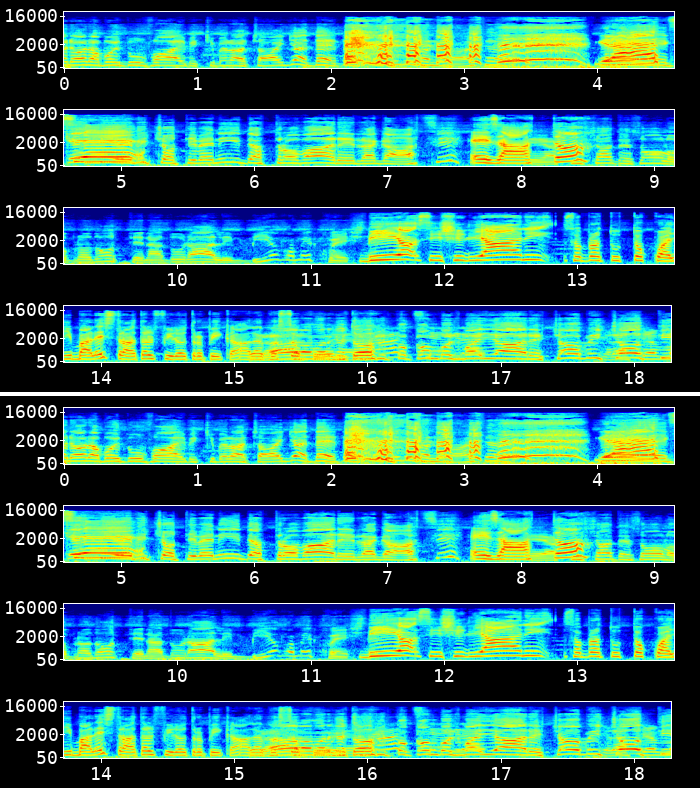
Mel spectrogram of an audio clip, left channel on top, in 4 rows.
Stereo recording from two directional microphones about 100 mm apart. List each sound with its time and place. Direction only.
0.0 s a man's voice: 30° right (ahead or behind)
2.0 s a woman's voice: centre (ahead or behind)
5.3 s speech: 45° right (ahead or behind)
7.6 s a woman's voice: 15° right (ahead or behind)
8.5 s a man's voice: 35° right (ahead or behind)
11.4 s a woman's voice: 20° right (ahead or behind)
15.5 s a man's voice: 35° right (ahead or behind)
